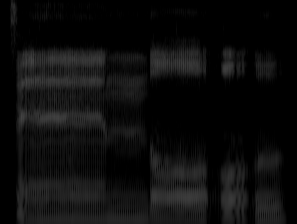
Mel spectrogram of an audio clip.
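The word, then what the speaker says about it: 善導: So then when we chanting this one, instead of Zendo, rather as a like you can see blue part, upper part, Zendo. You see, we pronounce Zendo O. Yeah. Before pronouncing U, we also pronounce as a Zendo O.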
